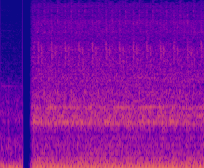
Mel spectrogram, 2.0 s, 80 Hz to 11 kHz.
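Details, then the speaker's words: 1972 BMW 2000 Neue Klasse 2-litre engine, bonnet open: smooth, even low idle, steady hum, no knocks, ticks or misses after a brief dropout; no funny noises, doing what it should, healthy. "BMW 2-litre engine there. It's doing what it should. No histrionics or any funny noises, smells or anything. Just doing what it's supposed to do."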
